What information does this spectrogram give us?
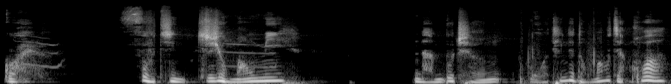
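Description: A man's voice: mid-range voice, expressive, slow, a little hiss or hum. A man voicing a grumpy young man turned into a cat, indignant and bewildered. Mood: puzzled.

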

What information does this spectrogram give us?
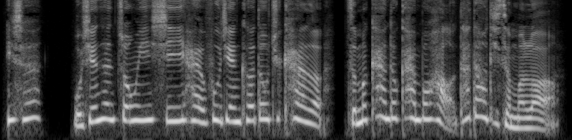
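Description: Radio drama wife female actor: anxious, confused, high pitched, dry recording. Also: fairly quick, dry recording, natural voice. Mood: anxious, pleading. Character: anxious, bewildered wife of a gravely ill man.

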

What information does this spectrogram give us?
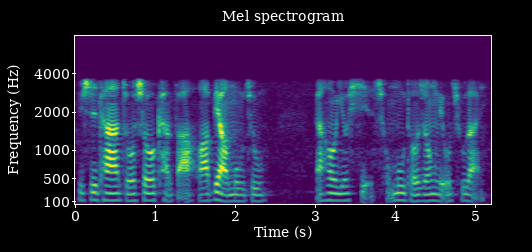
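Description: A man's voice: mid-range voice, little pitch movement, normal speed, vocal fry. Teenage male narrator, phone-like sound. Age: teens. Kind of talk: scripted storytelling narration for student radio drama.

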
